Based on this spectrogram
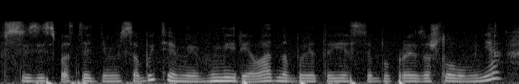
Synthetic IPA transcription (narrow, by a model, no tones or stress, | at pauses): fsvʲɪzʲispɐsʲlʲed̪ʲnʲɪmʲɪsɐbɨtʲɪjəmʲɪvmʲiɾʲɪlˠad̪nəbɨɛt̪əjesʲlʲɪbɨpɾəɪzɐʂlˠoʊmʲɪnʲa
